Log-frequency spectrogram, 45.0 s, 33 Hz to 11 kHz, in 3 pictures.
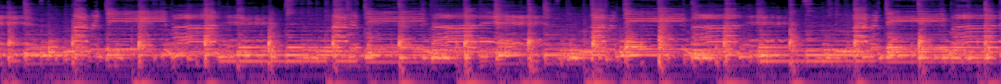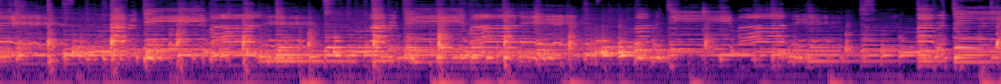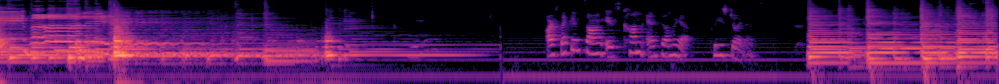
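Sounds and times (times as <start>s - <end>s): conga drums: 0.0s - 32.4s
women singing: 0.0s - 33.7s
strummed guitars: 0.0s - 37.4s, 42.2s - 45.0s.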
